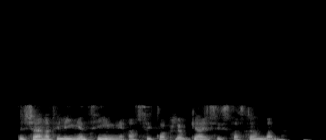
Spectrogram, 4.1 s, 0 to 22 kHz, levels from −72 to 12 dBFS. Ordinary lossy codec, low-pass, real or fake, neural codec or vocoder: AAC, 24 kbps; 5.4 kHz; real; none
